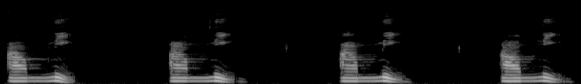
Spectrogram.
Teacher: Maka piupnya kita rubah menjadi suara mieum.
